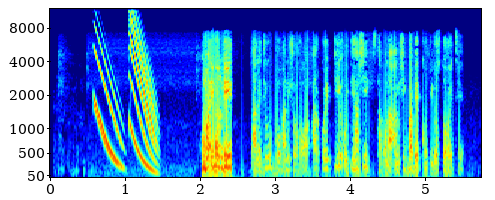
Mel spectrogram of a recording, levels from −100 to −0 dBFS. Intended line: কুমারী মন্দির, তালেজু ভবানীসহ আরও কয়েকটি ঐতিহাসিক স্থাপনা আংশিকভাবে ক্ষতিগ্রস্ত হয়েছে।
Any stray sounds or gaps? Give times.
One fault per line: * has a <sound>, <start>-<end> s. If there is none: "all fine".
* has a chirp, 0.6-1.5 s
